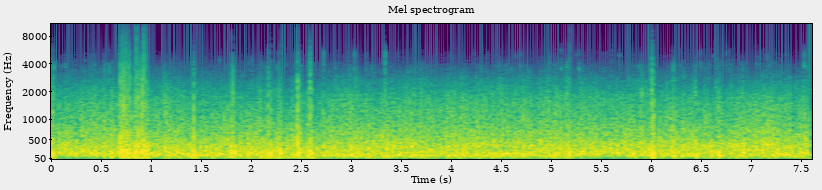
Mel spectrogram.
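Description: Wind rushes loudly past a moving bicycle.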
